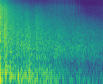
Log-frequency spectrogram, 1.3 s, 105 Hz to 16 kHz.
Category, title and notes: Sound effects > Natural elements and explosions
Loud Firewords Bang Cut Off
Bang with a little sizzle. Likely illegal firework haul by some group at 4AM on Jan 1st 2026 in a Berlin park recorded via Motorola Moto G34 5G. Less windy track extracted, normalized and sliced.
bang, explosion, firework, fireworks, nye, tnt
